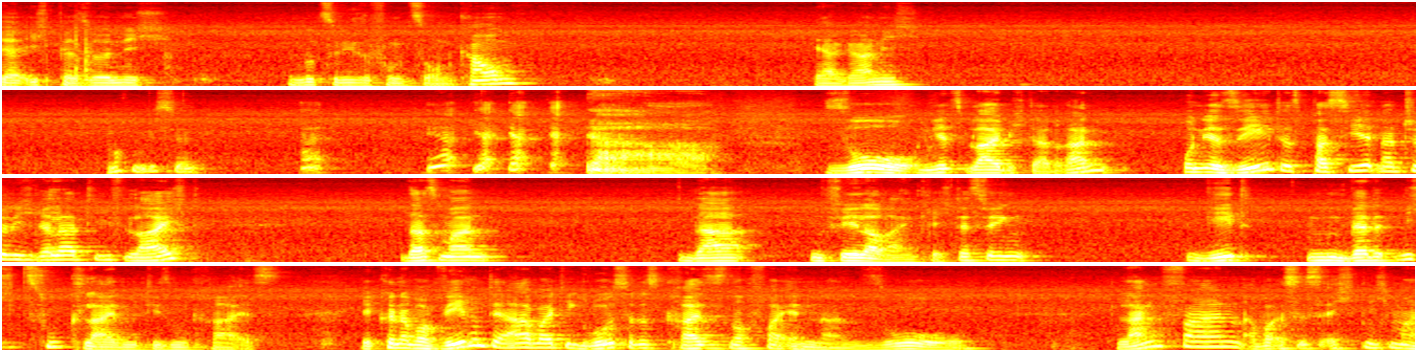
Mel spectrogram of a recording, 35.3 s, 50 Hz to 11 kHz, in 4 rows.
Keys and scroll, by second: 1.9 Left, 4.5 Left, 9.3 Left, 10.7 Left, 11.5 Left, 11.8 Left.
